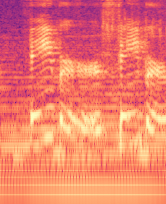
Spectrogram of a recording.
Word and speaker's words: Weber: It's more like Faber.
